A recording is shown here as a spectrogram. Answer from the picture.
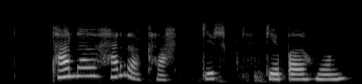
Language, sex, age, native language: Icelandic, female, 8, Icelandic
